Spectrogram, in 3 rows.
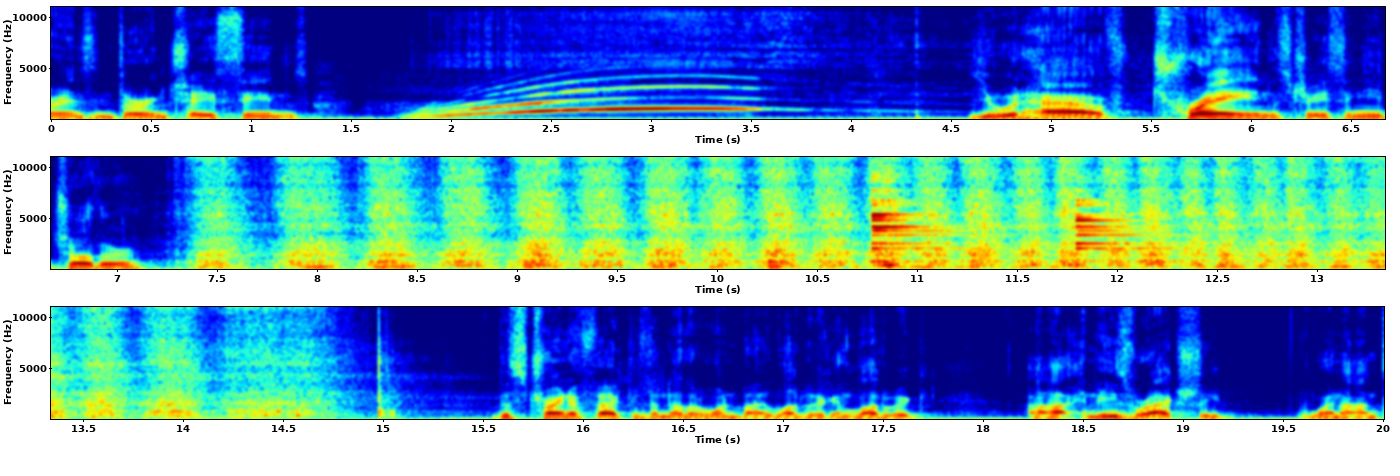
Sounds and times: Speech: 0.0 - 1.3, 4.6 - 7.2, 15.6 - 20.0
Percussion: 8.0 - 15.1.

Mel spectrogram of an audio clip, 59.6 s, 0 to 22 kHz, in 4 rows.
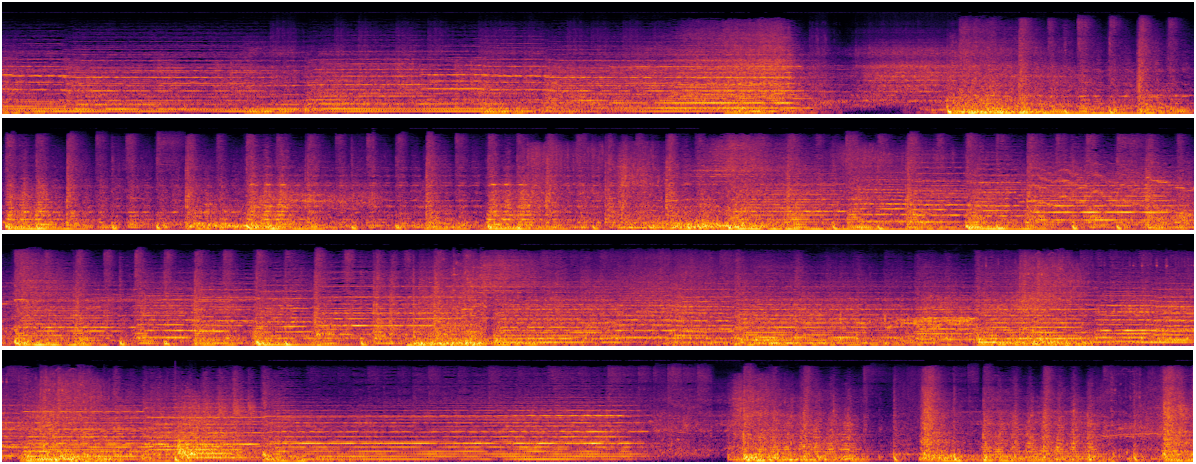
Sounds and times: Music: 0.0 - 59.5.

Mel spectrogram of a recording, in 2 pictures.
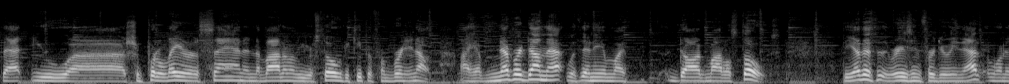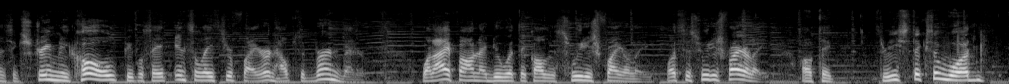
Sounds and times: Speech: 0.0 - 7.7, 8.4 - 20.0
Music: 0.0 - 20.1.

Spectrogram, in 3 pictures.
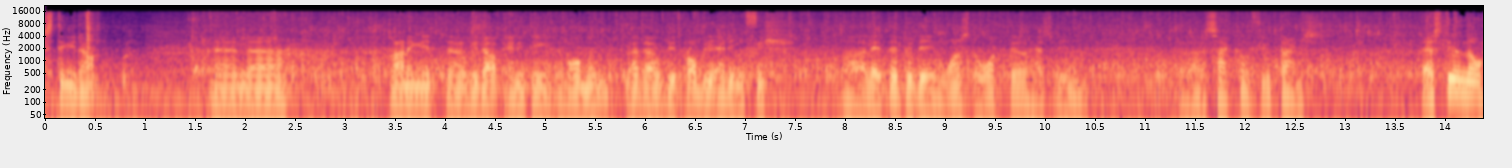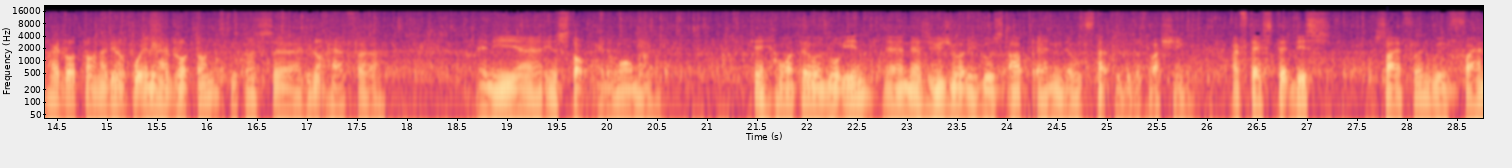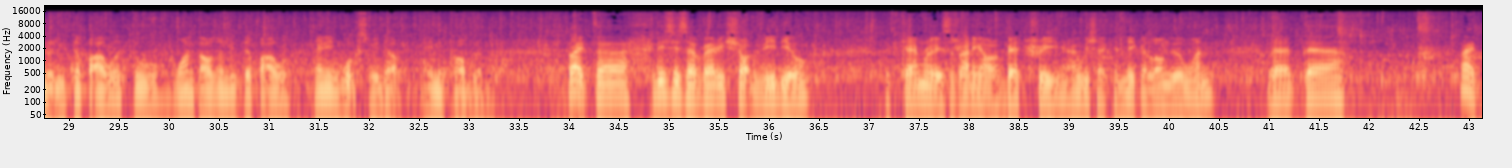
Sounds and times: Speech: 0.0 - 0.6, 1.6 - 2.5, 3.4 - 10.4, 11.3 - 12.8, 13.8 - 17.8, 18.6 - 20.6, 21.4 - 33.3, 34.0 - 36.5, 37.2 - 41.8, 42.9 - 43.1
Water: 0.0 - 43.1.

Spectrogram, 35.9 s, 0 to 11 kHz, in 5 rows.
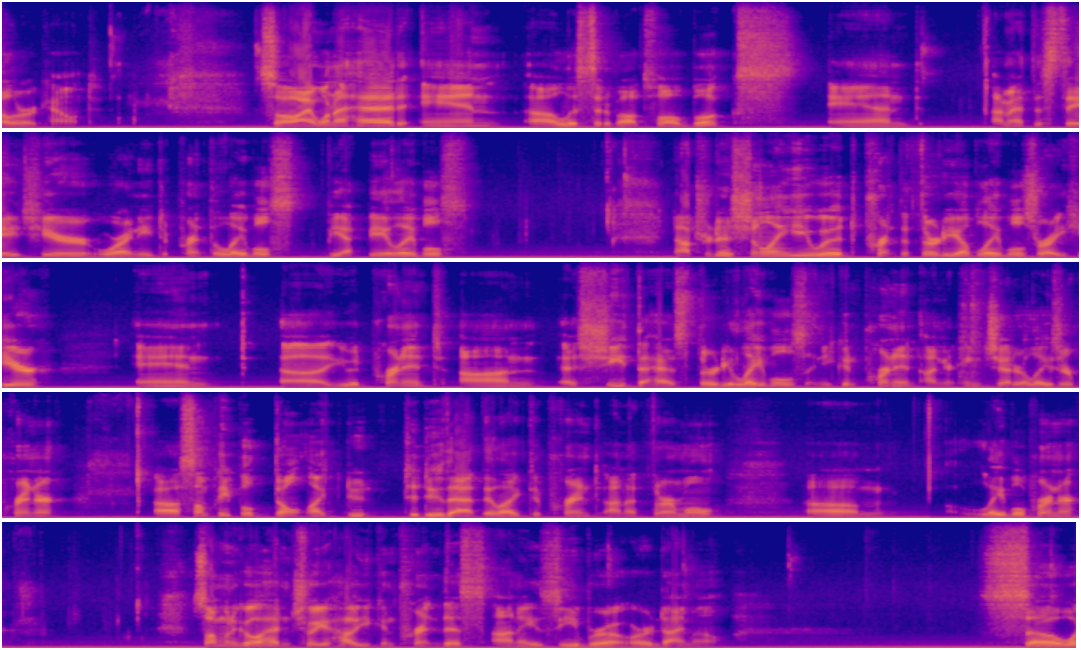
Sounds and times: Speech: 0.0 - 0.8, 1.7 - 10.4, 11.2 - 29.0, 29.6 - 33.6, 35.3 - 35.8.

